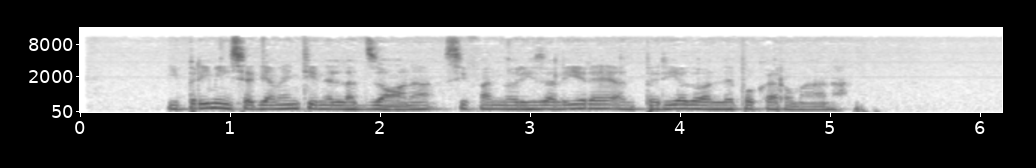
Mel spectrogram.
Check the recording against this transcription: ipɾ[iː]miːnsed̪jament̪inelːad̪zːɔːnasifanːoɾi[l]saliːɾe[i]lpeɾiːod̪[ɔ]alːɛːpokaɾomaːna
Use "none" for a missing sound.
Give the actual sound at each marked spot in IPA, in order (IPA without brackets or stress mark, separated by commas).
iː, none, a, o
